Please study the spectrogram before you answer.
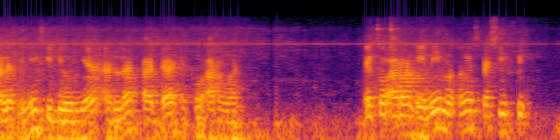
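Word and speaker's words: EcoRI: Jadi nama bacanya ECO R1.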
